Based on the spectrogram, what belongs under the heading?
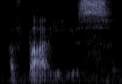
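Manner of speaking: hushed grim reveal; soft, whispered horror narration; ominous whisper. Acted. Game master reveals bodies ominously.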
